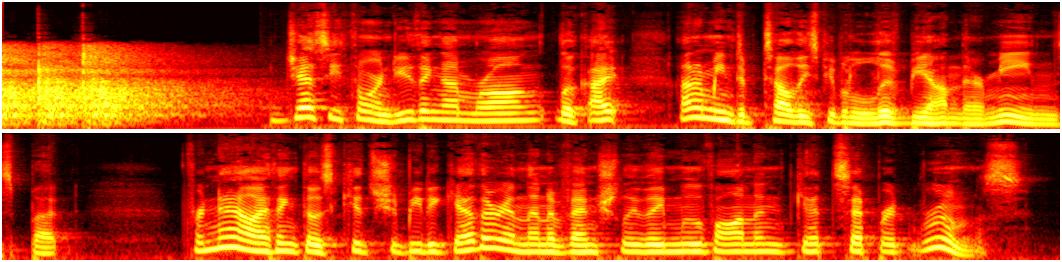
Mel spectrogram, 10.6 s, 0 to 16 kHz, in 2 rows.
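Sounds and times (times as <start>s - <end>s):
gavel striking wood: 0.0s - 1.3s
loud ring: 0.0s - 1.3s
speech: 1.4s - 10.5s.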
